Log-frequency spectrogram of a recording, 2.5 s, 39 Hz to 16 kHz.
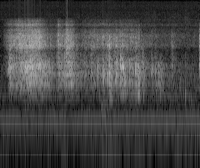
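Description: Coal-shovelling sound effect from the Märklin 39009 BR 01 model locomotive's mfx+ sound decoder, played through the model's small loudspeaker: a shovel scraping through coal. It is one long, uneven scrape that fades near the end.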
